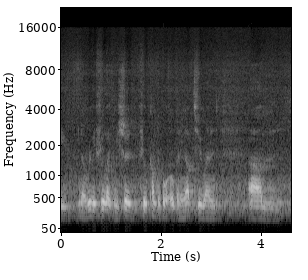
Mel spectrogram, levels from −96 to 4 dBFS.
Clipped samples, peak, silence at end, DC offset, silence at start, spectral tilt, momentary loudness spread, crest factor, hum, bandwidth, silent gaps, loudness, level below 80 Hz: under 0.1%; -12 dBFS; 0 s; under 0.1%; 0 s; -3.5 dB/octave; 13 LU; 16 dB; none; 16 kHz; none; -28 LUFS; under -90 dBFS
